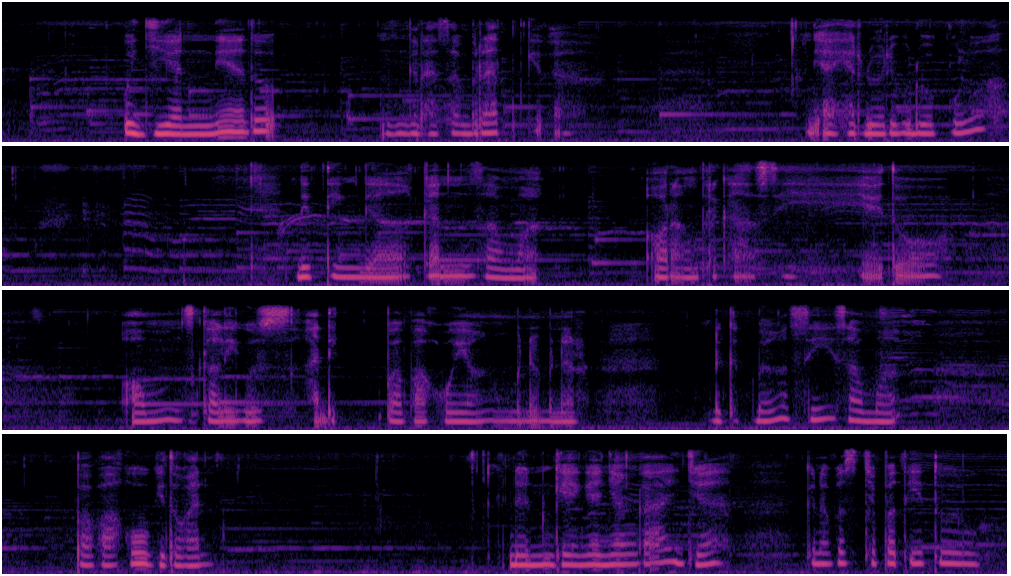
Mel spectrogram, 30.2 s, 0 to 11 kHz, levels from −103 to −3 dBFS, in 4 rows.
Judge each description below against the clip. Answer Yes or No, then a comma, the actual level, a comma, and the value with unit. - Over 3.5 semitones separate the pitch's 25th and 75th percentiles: No, average, 3.2 semitones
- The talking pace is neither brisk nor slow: No, slow, 70 wpm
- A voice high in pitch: Yes, high, 225 Hz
